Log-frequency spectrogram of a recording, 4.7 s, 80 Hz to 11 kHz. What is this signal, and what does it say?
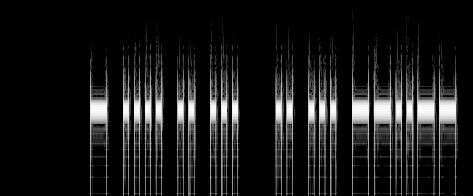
Morse code, heard as a keyed tone, about 22 wpm, 700 Hz. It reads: THIS IS,
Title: Sentences from Top 1500 Words 22wpm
